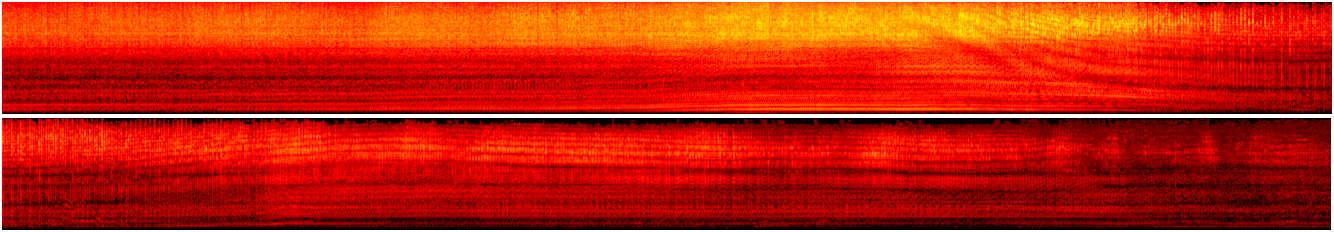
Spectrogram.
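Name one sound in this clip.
A model plane's engine buzzes loudly, rising in pitch as it takes off, then drones more faintly as it flies away and circles.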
